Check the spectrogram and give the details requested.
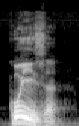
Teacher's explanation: Tapa o nariz e você percebe que a palavra fica igualzinha, tapando ou não o nariz. Por quê? Porque não sai som pelo nariz. · Um ditongo decrescente, né, do O para o I, e um ditongo oral. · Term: ditongo é somente oral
